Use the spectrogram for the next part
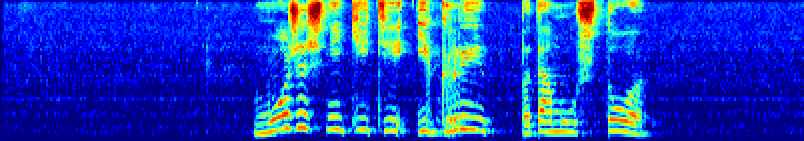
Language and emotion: Russian, angry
